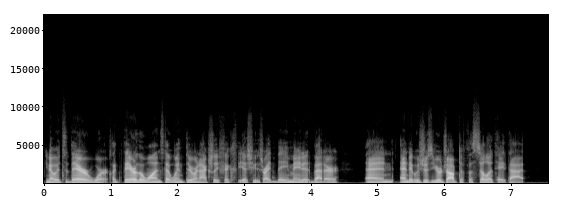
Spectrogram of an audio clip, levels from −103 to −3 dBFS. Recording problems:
muffled; very slightly; fading above 4.5 kHz

